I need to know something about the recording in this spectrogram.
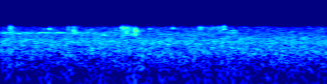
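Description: Shallow river running, a steady rush of water, with a few faint ticks and small splashes about a second in.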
